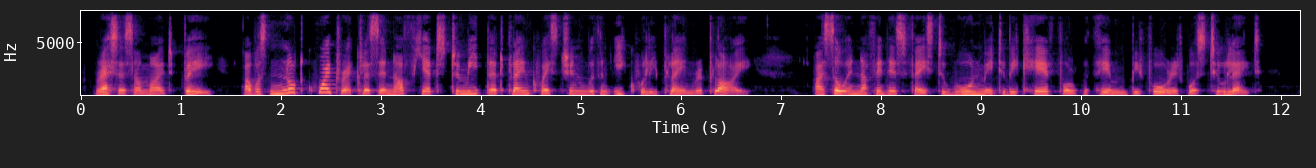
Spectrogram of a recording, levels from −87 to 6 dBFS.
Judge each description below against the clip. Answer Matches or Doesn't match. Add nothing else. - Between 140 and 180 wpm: Doesn't match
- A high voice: Matches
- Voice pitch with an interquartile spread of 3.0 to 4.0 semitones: Doesn't match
